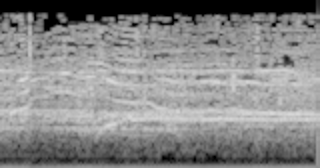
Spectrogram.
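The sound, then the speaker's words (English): A steady, loud electronic buzzer drones for about two seconds, a flat tone with bright overtones, ending a basketball game between Delphus St. John's and Cincinnati College Prep, while a crowd cheers and shouts underneath. “Buzzer sounds.”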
